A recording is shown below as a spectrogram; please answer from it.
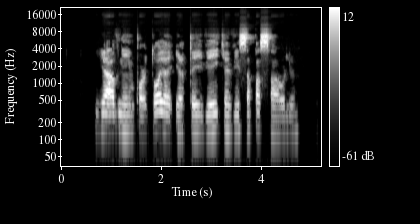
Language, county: Lithuanian, Vilnius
